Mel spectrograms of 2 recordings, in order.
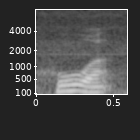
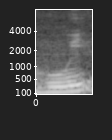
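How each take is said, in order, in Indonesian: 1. Kata itu berakhir dengan vokal a. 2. Kata itu berakhir dengan vokal i. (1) "maka bacaannya tetap huwa" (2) "atau huwi"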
